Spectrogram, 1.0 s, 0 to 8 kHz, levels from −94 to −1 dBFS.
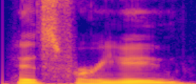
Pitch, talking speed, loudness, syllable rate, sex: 100 Hz, 185 wpm, -15 LUFS, 3.7 syllables/s, male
